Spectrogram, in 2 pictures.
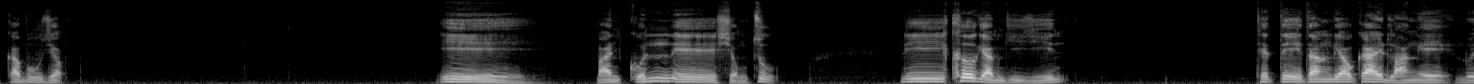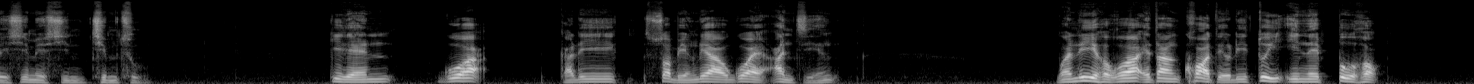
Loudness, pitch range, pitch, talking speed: -20 LUFS, 85-120 Hz, 100 Hz, 110 characters per minute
